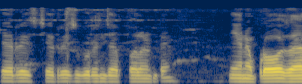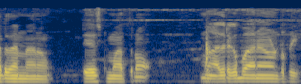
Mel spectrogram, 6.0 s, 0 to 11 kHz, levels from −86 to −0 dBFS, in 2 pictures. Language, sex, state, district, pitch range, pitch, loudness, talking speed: Telugu, male, Andhra Pradesh, Guntur, 115-125 Hz, 120 Hz, -18 LUFS, 100 wpm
